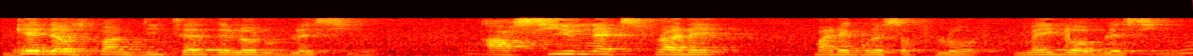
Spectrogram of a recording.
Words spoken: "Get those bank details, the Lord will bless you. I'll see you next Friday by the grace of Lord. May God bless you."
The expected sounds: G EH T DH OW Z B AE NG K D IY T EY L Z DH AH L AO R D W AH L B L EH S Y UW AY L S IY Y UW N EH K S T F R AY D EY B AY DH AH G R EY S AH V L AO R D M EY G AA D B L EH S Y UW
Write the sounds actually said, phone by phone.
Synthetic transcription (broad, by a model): G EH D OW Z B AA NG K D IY T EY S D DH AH L AO D W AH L B L EH S Y UW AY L S IY Y UW N EH K S T F R AY D EY B AY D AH G R EY S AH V L AO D M EY G AA D B L EH S Y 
